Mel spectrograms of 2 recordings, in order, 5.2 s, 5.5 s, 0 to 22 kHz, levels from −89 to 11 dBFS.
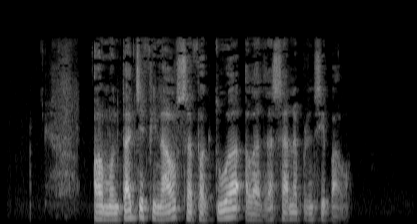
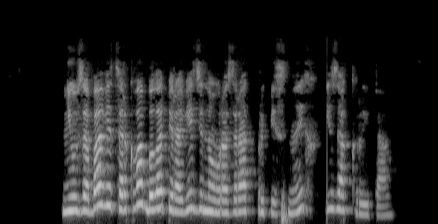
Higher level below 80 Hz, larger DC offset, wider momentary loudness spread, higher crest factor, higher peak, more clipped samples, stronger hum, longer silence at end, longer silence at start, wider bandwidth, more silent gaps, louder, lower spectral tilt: second, -74 dBFS vs -54 dBFS; neither; about the same, 17 LU vs 15 LU; about the same, 22 dB vs 20 dB; about the same, -6 dBFS vs -4 dBFS; neither; neither; first, 0.9 s vs 0.6 s; second, 0.65 s vs 0.8 s; first, 11.5 kHz vs 9.6 kHz; neither; second, -26 LUFS vs -21 LUFS; about the same, -3.5 dB/octave vs -4 dB/octave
